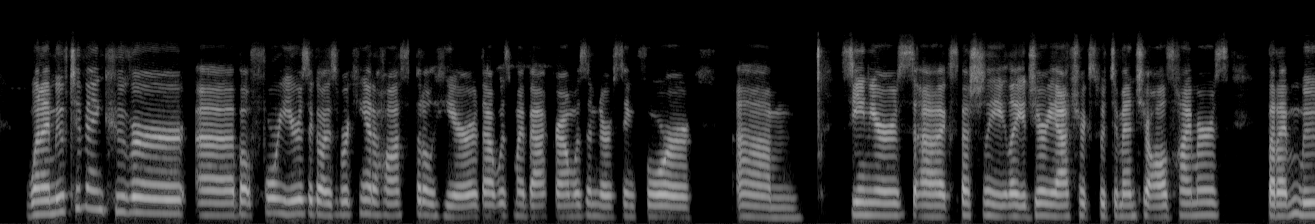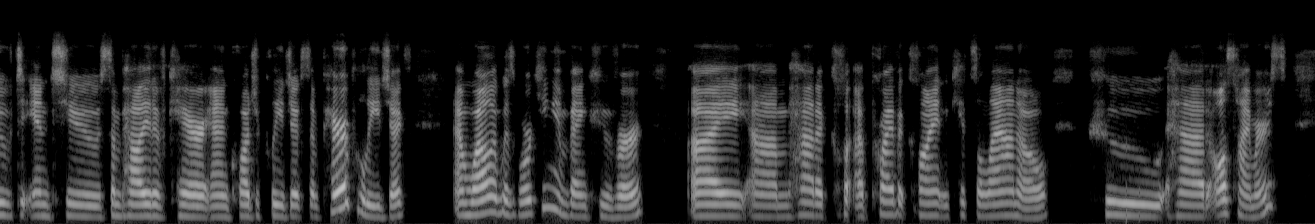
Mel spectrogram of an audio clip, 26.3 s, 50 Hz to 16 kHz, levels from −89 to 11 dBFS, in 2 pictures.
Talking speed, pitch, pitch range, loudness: 150 wpm, 195 Hz, 180-215 Hz, -28 LUFS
